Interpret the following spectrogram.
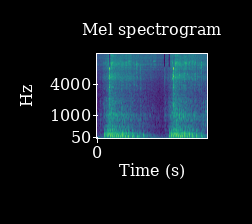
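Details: Kawasaki single-cylinder kick-start bike, slightly warm, after carburetor tuning, clutch adjustment and closing a too-wide spark plug gap: two short bursts of quick even popping fading between kicks; fires cleanly, normal running.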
